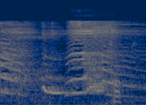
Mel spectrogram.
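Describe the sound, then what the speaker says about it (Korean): An infant cries in a Christmas skit, a wavering, sobbing wail rising and falling over about two seconds, fairly close and alone with no talk. "아기 울음소리인데?"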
